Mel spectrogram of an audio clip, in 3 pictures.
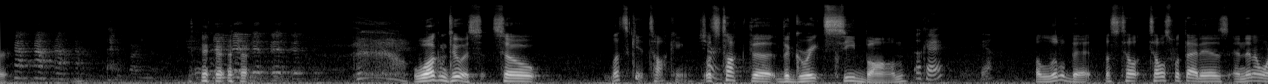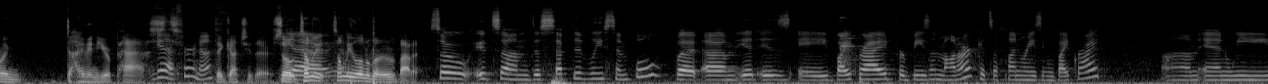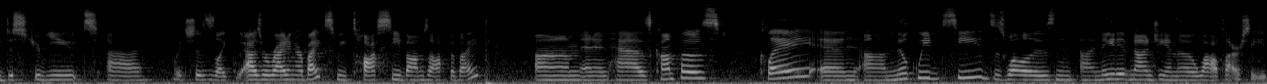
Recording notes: This interview was done at The Grove in Dallas, TX during Startup Week in Dallas this year. In front of a live audience at that beautiful co-working space.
